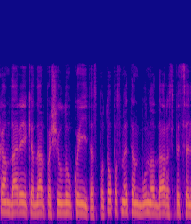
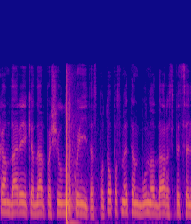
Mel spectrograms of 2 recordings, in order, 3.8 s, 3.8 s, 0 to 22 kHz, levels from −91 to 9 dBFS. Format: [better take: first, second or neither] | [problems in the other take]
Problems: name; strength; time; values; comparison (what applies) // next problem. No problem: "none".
first | background sound (Fireworks); as loud as the speech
